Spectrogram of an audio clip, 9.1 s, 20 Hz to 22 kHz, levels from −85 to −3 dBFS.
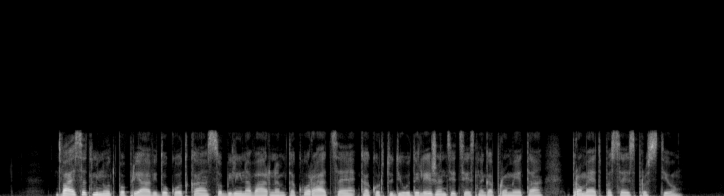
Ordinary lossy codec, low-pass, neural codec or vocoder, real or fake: none; 7.2 kHz; none; real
